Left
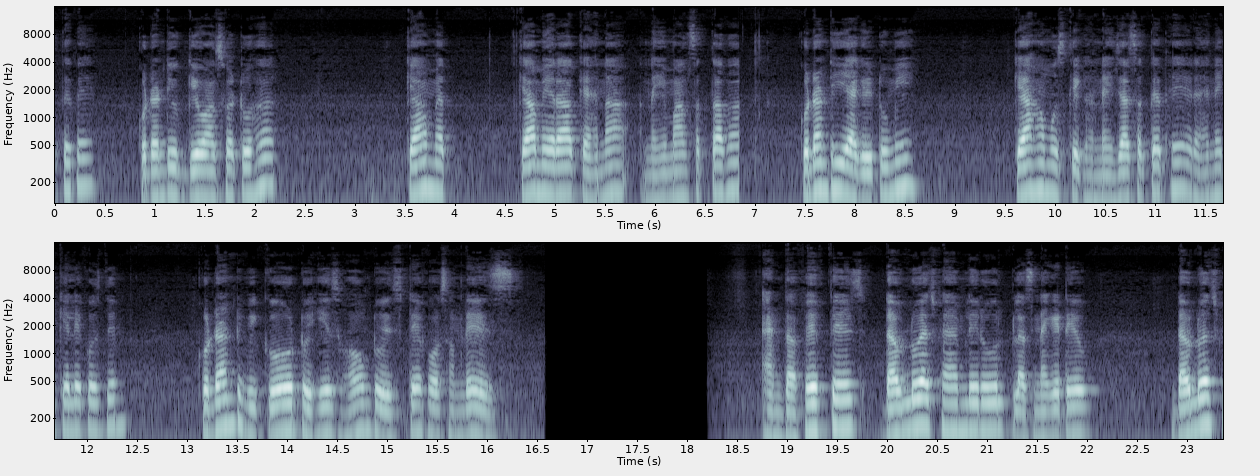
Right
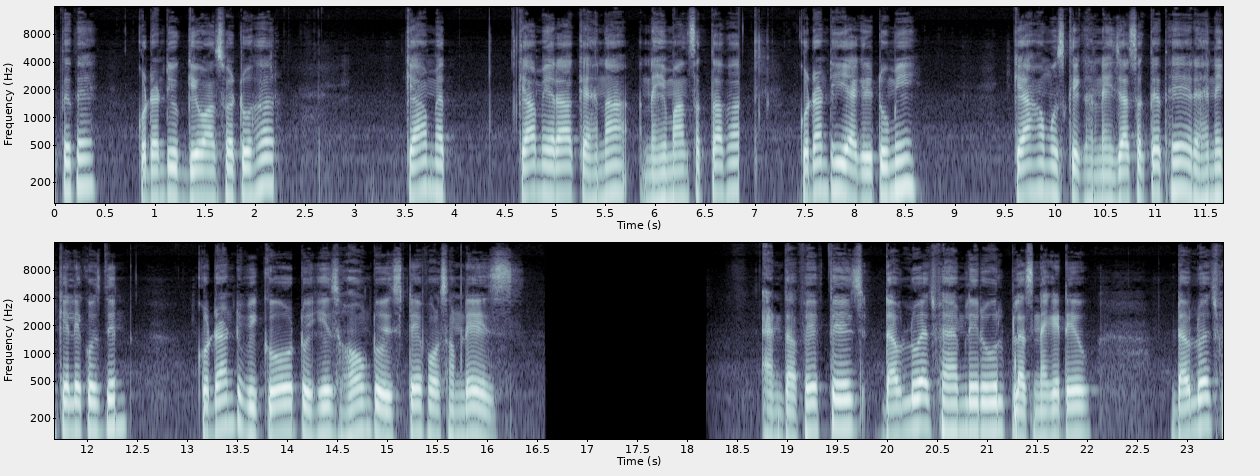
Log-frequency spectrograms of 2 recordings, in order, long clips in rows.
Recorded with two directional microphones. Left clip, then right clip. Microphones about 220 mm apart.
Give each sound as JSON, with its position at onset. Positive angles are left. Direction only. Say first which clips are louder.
{"t": 0.0, "sound": "speech", "louder": "right 13 dB", "side_deg": -45}
{"t": 3.5, "sound": "speech", "louder": "right 7 dB", "side_deg": -45}
{"t": 18.7, "sound": "speech", "louder": "right 7 dB", "side_deg": -40}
